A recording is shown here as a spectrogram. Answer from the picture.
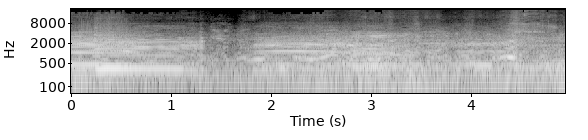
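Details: Sahiwal calves at a cattle market in Madaripur, Bangladesh, on 13 January 2026; a clear, steady moo opens, followed by softer, wavering calls from other calves under background voices.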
